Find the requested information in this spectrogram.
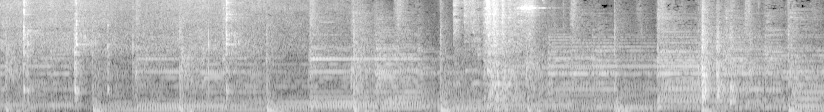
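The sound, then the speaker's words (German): Hot aromatic butter sizzles steadily as it is spooned over meat with fresh thyme, with repeated stirring and basting strokes over a continuous frying hiss and faint steady tones. “So, mit da rein und ein bisschen frischen Thymian. Ich übergieße das jetzt mit der Butter, die richtig schön aromatisch ist.”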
